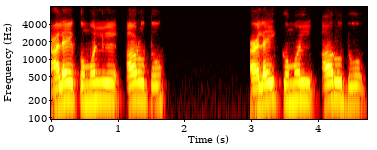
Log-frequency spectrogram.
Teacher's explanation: پہلا ساکن جمع کا میم ہو تو اسے دمہ دیں گے، دمہ مطلب پیش دیں گے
